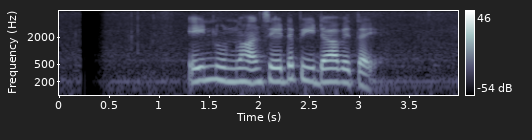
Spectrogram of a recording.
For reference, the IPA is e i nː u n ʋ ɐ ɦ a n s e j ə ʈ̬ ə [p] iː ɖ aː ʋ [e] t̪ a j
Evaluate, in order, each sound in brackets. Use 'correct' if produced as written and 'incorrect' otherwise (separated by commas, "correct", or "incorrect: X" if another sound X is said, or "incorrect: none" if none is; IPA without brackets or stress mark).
correct, correct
